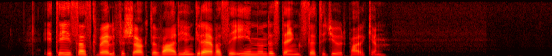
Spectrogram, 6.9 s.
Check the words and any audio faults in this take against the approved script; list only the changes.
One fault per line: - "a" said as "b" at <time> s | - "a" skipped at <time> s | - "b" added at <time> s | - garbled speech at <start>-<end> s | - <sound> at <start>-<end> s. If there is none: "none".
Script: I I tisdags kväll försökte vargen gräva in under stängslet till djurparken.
- "I" skipped at 0.7 s
- "sig" added at 2.8 s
